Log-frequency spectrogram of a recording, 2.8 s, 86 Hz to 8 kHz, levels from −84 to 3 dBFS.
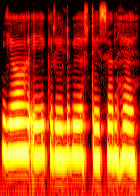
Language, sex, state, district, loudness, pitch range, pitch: Hindi, female, Jharkhand, Palamu, -13 LUFS, 210-225 Hz, 215 Hz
